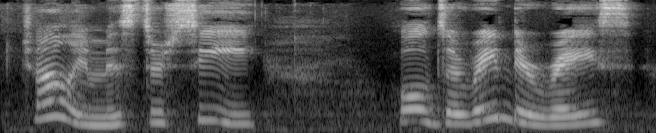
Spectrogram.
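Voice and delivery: plain reading voice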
